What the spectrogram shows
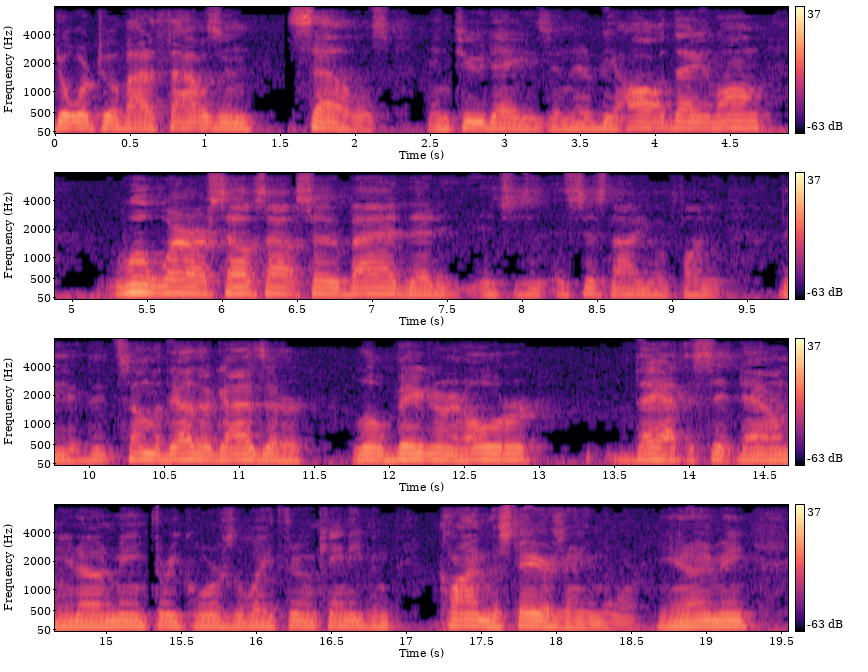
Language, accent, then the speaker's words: English; Tallahassee, Florida, United States; I grew up right here in Tallahassee, Florida.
